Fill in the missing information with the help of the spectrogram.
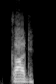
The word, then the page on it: gaud: American English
